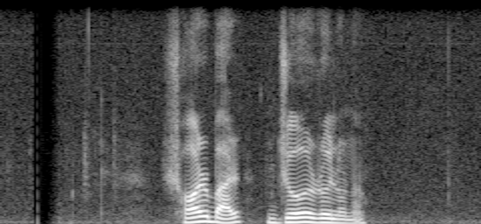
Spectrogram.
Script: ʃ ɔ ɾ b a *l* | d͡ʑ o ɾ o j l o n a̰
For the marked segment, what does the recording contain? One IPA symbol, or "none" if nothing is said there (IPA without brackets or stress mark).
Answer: ɾ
